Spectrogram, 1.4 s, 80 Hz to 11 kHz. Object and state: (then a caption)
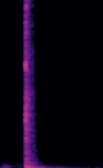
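Hollow-sounding car door. The rear door of a Peugeot 208, sheet metal with plastic trim, is pulled shut from inside the back seat. It closes with a single low thud that has a brief bright edge, then a short dull tail. The slam sounds hollow.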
